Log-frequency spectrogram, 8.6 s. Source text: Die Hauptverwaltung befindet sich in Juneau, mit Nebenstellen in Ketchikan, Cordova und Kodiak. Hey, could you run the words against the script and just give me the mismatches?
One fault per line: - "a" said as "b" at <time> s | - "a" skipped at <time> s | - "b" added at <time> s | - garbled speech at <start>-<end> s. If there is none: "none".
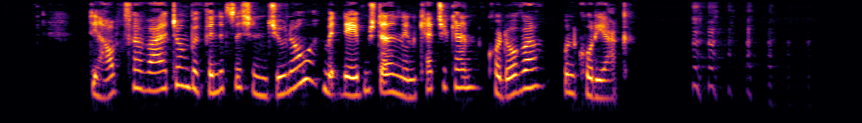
none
